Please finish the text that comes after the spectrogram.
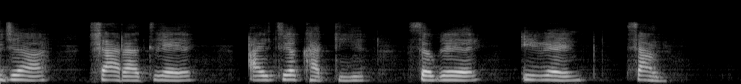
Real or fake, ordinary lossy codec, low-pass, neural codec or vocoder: fake; none; 7.2 kHz; codec, 24 kHz, 1 kbps, SNAC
